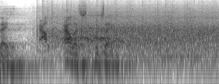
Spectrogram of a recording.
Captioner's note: applause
